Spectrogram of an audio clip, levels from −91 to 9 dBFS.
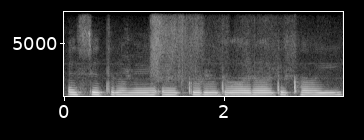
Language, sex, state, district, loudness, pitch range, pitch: Hindi, female, Madhya Pradesh, Bhopal, -15 LUFS, 195-205 Hz, 200 Hz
